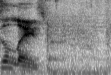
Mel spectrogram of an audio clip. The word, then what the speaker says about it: Elazer: ago Esports it is a laser nikai love that laser I believe is the correct pronunciation say say it one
